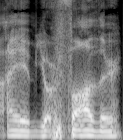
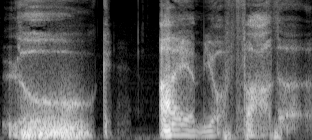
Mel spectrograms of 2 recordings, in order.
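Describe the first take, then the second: First: It is said in his normal voice. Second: It is said in a Darth Vader voice.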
